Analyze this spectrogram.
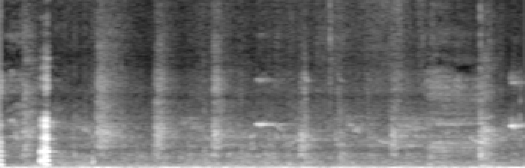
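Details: A grackle perched atop a falconry hawk's cage, joining Blue Jays harassing the hawk after it caught a jay, gives one sharp, dry chuck, then several fainter, scattered "chck" notes over a steady low rumble of wind or distant traffic.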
